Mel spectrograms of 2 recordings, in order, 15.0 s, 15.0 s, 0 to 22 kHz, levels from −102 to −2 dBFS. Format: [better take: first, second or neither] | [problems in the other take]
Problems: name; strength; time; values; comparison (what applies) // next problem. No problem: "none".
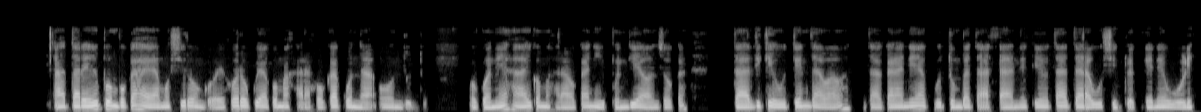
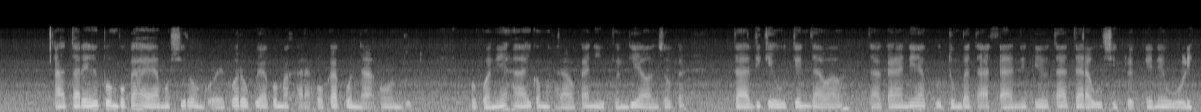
first | background sound (Engine / Boat, Water vehicle); 11 dB below the speech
